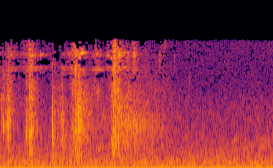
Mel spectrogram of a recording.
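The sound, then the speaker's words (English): A handful of sharp metallic clicks and clunks in the first second and a half, like a key turning in a lock and a latch releasing, as a door is unlocked at dusk, followed by a quiet, smooth opening on well-oiled hinges with no creak, the door left ajar. “Unlocking the door at dusk. And leaving it ajar.”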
